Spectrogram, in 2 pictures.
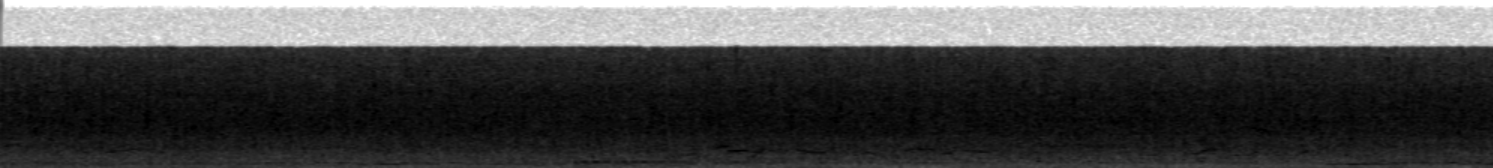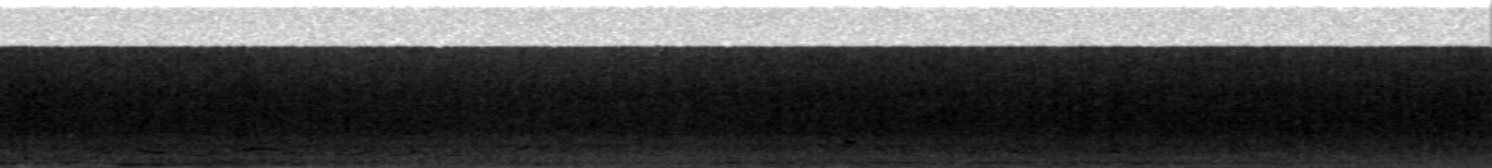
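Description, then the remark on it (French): A waterfall roars steadily for the whole stretch, a dense, unbroken wash of rushing water with low rumble beneath, even in loudness, with no voices. “Vous laissez le grondement de la chute d'eau vous débarrasser de vos soucis, de vos doutes, des pensées parasites qui vous envahissent parfois.”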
